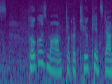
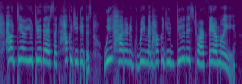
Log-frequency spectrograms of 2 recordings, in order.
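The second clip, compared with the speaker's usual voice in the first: 높고 화난 흉내 고함; 이웃집에 따지듯 흉내 낸 분노의 외침; retold angry scream; 8 semitones higher than usual. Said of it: "she would scream at them".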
